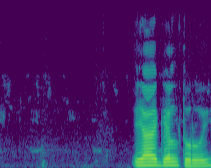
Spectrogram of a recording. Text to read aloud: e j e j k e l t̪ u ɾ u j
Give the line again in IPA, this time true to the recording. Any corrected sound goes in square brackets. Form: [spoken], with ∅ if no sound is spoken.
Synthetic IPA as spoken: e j [a] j [ɡ] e l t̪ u ɾ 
